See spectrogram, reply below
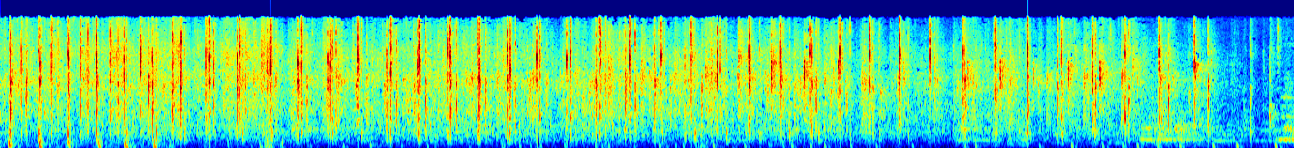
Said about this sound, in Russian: Отлично поработали. Аплодисменты, друзья. Давайте поаплодируем друг другу.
